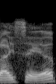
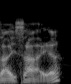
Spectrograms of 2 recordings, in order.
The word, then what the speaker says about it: Isaiah: Some of you pronounce it Isaiah, but the proper pronunciation is Isaiah.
